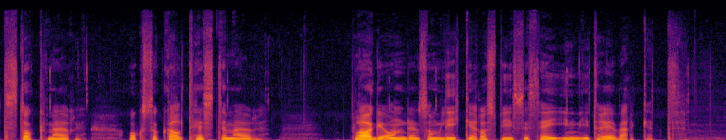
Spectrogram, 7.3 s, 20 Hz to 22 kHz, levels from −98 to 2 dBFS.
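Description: No technical faults can be heard in this speech recording.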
